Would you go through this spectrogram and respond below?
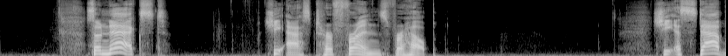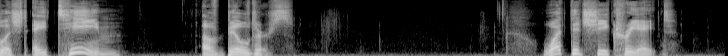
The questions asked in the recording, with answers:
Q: What did she create?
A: Well, she created a team of builders, a building team.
